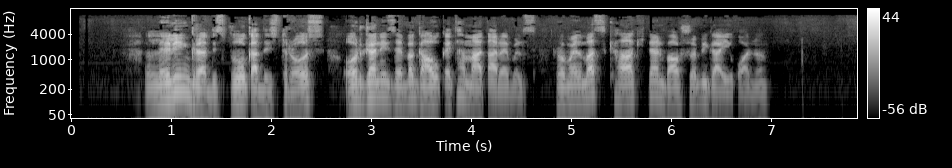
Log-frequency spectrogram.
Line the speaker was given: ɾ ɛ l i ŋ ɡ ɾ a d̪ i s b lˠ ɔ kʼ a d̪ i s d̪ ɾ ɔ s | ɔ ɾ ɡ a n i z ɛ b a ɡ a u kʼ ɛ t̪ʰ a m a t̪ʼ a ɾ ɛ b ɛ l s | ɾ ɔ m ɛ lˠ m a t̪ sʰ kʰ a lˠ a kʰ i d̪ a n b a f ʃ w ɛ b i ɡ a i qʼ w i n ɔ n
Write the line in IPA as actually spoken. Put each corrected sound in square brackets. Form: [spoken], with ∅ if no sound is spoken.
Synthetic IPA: [l] ɛ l i ŋ ɡ ɾ a d̪ i s b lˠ ɔ kʼ a d̪ i s d̪ ɾ ɔ s | ɔ ɾ ɡ a n i z ɛ b a ɡ a u kʼ ɛ t̪ʰ a m a t̪ʼ a ɾ ɛ b ɛ l s | ɾ ɔ m ɛ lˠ m a t̪ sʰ kʰ a lˠ a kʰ i d̪ a n b a f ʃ w ɛ b i ɡ a i qʼ w [a] n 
